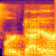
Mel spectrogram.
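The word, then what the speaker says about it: voir dire: called in law of the voir deer which is french for to see and to say um and is often pronounced for dire and dire it can actually be um but once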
